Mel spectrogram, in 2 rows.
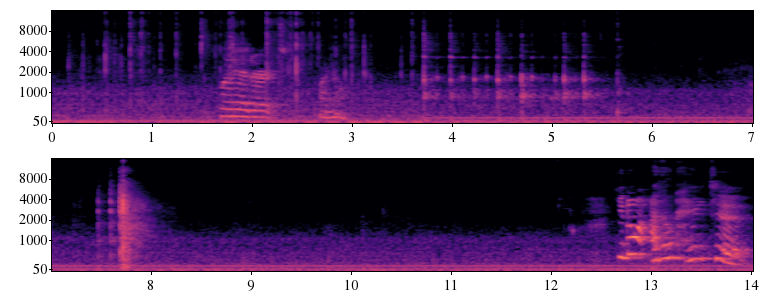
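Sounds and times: plastic wrapper crinkling: 0:00.0 - 0:03.7
steady low hum: 0:00.0 - 0:14.0.

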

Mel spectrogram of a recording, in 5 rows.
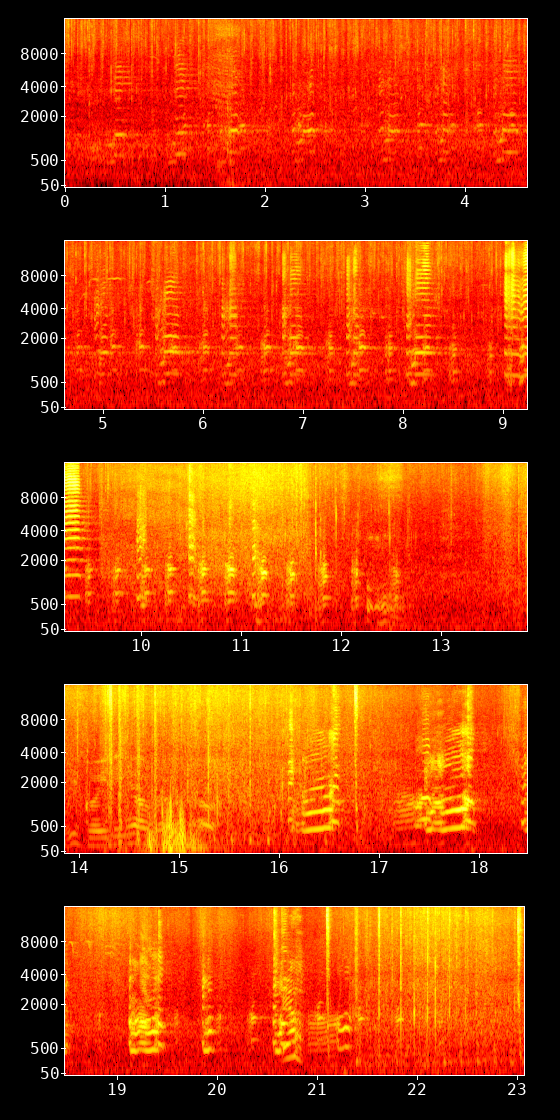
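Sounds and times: water splashing: 0:00.0 - 0:23.0
geese honking: 0:00.4 - 0:12.2, 0:16.0 - 0:22.0.

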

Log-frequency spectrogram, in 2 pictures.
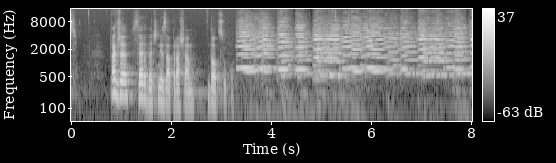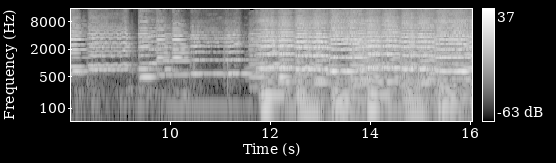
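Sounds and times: fiddle melody: 0:03.3 - 0:16.0
folk band playing: 0:03.3 - 0:16.0.

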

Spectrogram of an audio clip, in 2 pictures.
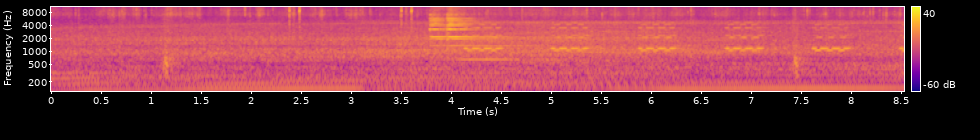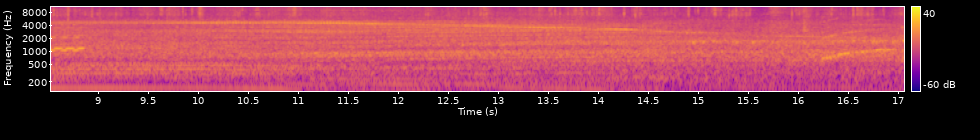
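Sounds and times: truck engine running: 0:00.0 - 0:17.0
reversing alarm beeping: 0:03.8 - 0:09.1.

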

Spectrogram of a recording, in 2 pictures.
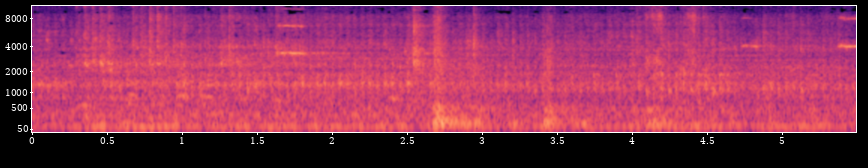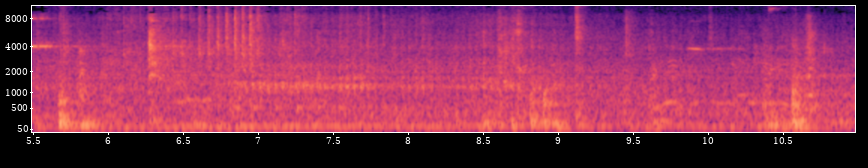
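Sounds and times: tractor diesel engine running: 0:00.0 - 0:10.9
sharp knocks and clanks: 0:02.4 - 0:07.4, 0:08.4 - 0:09.7.

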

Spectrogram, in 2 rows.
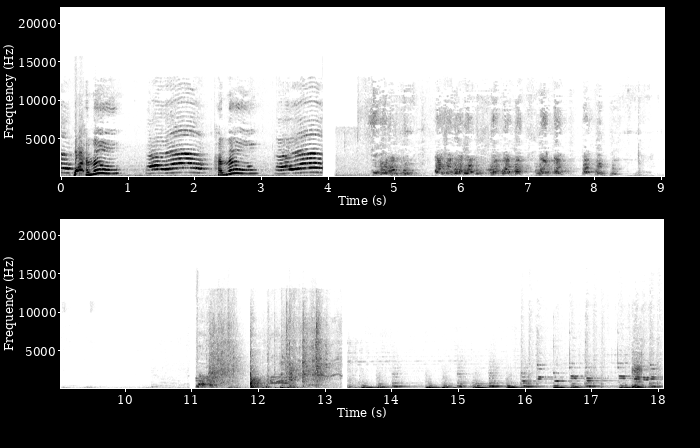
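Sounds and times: dog barking: 0:04.6 - 0:08.5.

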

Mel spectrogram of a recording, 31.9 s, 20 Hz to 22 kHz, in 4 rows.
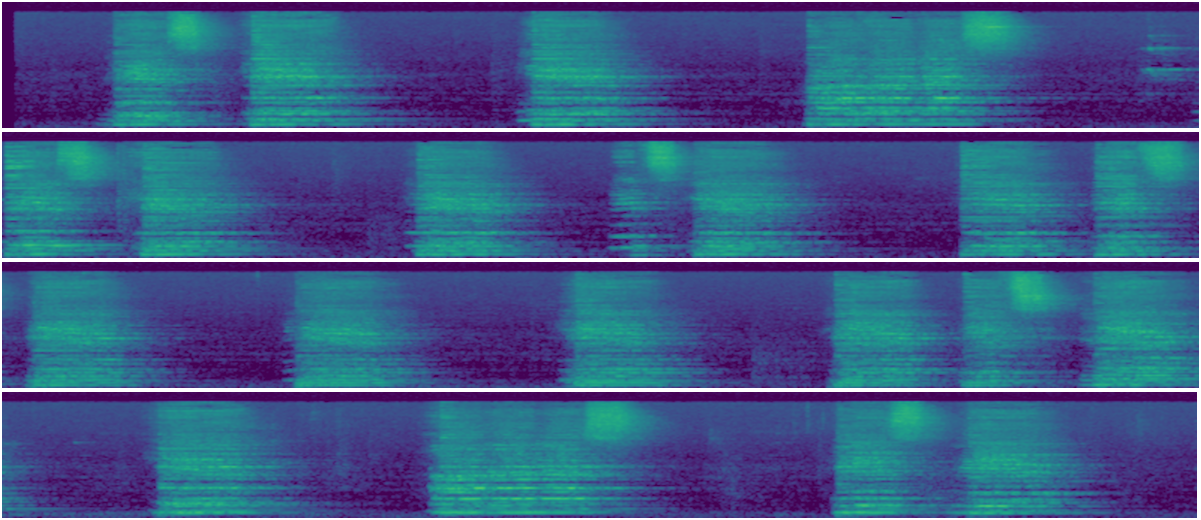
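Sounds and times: group singing in unison: 0:00.6 - 0:02.7, 0:03.4 - 0:04.5, 0:05.3 - 0:06.9, 0:08.0 - 0:09.8, 0:10.6 - 0:13.6, 0:14.3 - 0:17.2, 0:17.8 - 0:18.9, 0:19.6 - 0:20.7, 0:21.4 - 0:28.4, 0:29.4 - 0:31.5.

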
